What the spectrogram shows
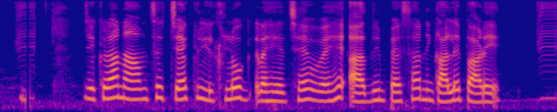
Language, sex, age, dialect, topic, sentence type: Maithili, female, 18-24, Angika, banking, statement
